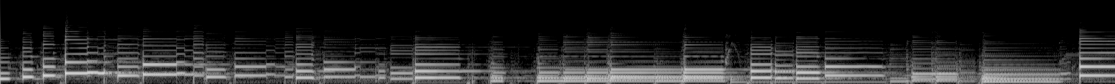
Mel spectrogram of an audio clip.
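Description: A jazz standard played by a small ensemble, with clear melodic notes and chords moving over a sustained low bass line in a steady, even rhythm and no voices.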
